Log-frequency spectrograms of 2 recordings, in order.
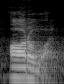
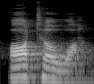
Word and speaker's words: Ottawa: Yes, it's pronounced Ottawa. Ottawa.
